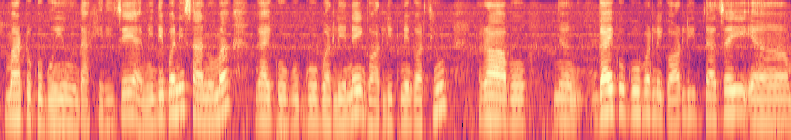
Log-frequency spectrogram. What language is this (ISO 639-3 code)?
nep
